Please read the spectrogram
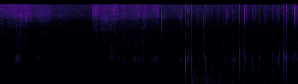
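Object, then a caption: Small glitter-covered cardboard box. A small rectangular gold glitter-covered box, likely hollow cardboard, is held upright in one hand beside the microphone and tapped and scratched with the fingernails of the other hand. Soft, steady scratching rustle fills the first half, then irregular sharp fingernail taps with a short hollow knock start to pop out. Everything stays quiet and close, with the taps dying away almost at once.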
